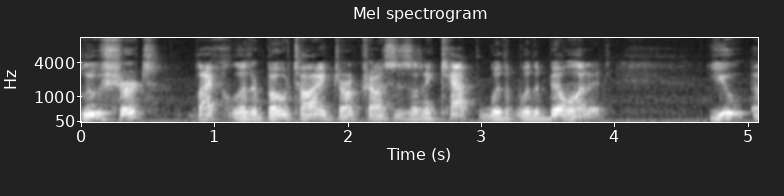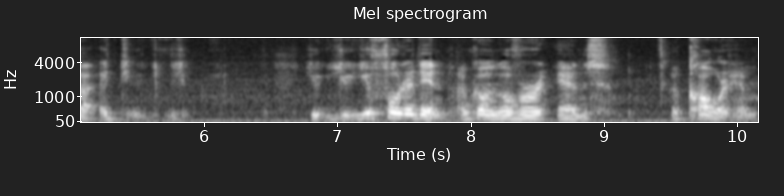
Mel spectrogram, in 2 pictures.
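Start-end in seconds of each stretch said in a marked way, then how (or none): none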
